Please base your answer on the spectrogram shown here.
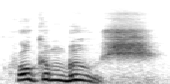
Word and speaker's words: croquembouche: factor once those parties go down okay it's pronounced cro croquembouche a croquembouche yikes that's hard to say croquembouche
